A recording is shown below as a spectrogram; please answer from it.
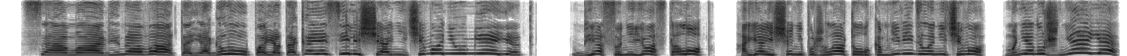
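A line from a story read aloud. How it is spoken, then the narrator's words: Shrieking. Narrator (Russian): завизжала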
